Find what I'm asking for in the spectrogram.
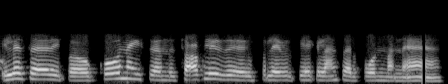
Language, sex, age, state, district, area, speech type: Tamil, male, 30-45, Tamil Nadu, Tenkasi, rural, conversation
